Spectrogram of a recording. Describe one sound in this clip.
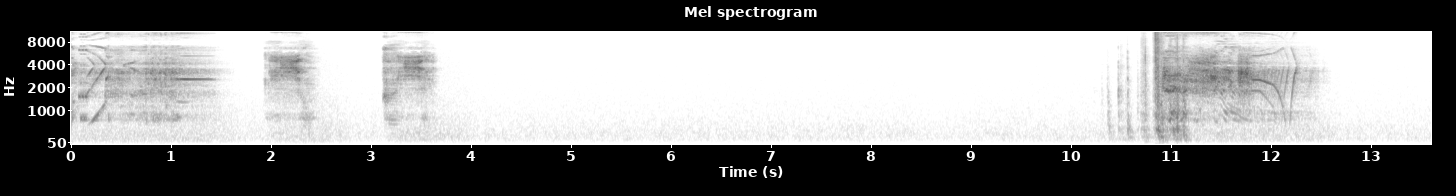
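A toy belt plays loud electronic sound effects in short bursts.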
